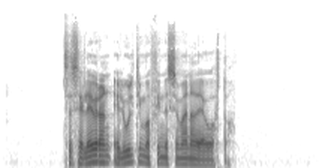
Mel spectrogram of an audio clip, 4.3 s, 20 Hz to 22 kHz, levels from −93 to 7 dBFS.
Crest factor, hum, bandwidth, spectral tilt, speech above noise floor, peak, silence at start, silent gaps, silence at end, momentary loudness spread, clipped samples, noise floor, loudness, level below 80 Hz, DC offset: 22 dB; none; 15 kHz; -4.5 dB/octave; 54 dB; -12 dBFS; 0.85 s; none; 1.2 s; 16 LU; under 0.1%; -85 dBFS; -30 LUFS; -64 dBFS; under 0.1%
